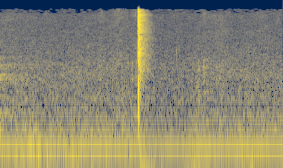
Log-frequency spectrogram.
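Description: A folding knife's blade snaps shut with a sharp metallic click.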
